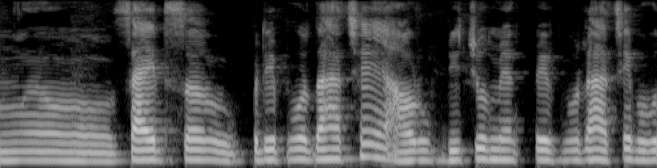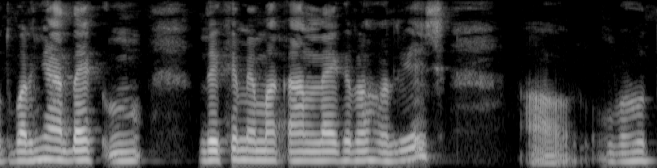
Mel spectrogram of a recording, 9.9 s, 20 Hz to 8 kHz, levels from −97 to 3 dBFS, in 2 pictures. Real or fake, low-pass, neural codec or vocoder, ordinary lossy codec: real; none; none; none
